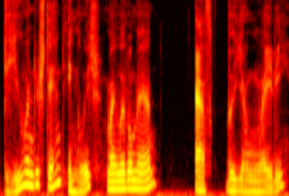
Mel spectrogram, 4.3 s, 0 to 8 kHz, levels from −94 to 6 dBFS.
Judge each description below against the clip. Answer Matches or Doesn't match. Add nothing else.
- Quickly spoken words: Doesn't match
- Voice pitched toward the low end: Matches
